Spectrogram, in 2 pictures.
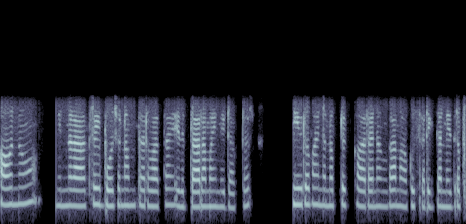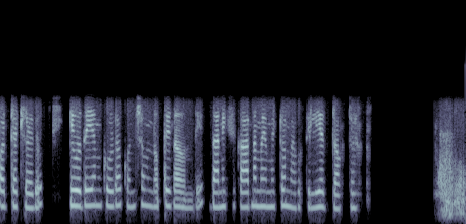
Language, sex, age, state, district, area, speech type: Telugu, female, 18-30, Telangana, Adilabad, rural, conversation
